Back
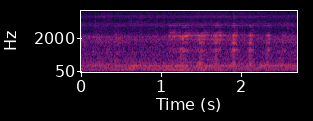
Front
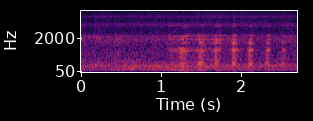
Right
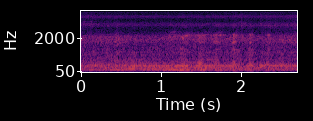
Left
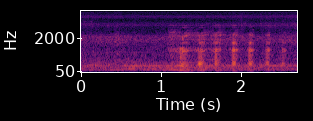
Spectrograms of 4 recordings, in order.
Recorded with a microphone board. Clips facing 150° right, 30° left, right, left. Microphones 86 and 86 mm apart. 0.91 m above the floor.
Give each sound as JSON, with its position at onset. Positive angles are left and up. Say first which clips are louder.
{"t": 1.1, "sound": "laughter", "louder": "front 5 dB, left 10 dB", "azimuth_deg": 85}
